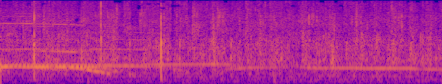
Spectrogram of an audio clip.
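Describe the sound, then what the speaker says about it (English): Brief burst of applause from an audience for a behind-the-scenes production crew, steady clapping at moderate distance with a faint tonal hum underneath. "get a big round of applause to our behind-the-scenes crew"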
